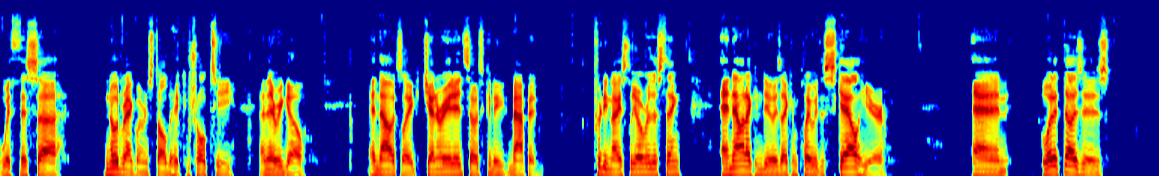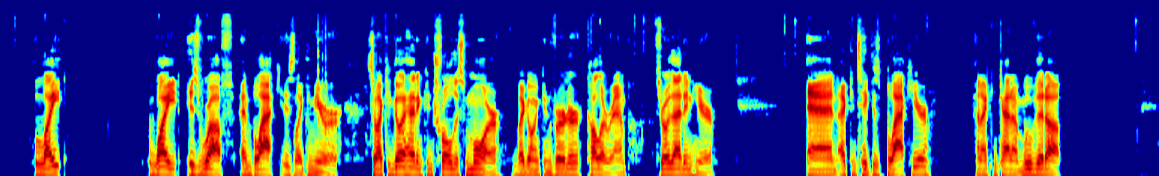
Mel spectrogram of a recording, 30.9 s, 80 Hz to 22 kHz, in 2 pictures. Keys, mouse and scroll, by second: 2.4 ctrl+t, 7.9-11.4 shift+middle drag, 8.6-10.1 scroll up 2, 10.1-11.4 scroll up 1, 11.4-15.8 drag, 23.9 shift+a, 24.1 click, 26.0 click.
